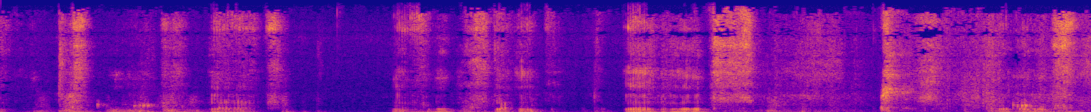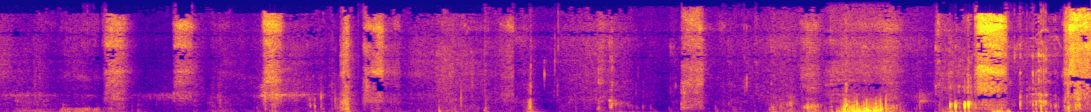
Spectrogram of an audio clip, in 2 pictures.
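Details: A French Bulldog in its first minutes after waking up gives low, rough grunts and snuffling breaths in uneven bursts with short pauses, swelling near the end into a louder, harsher snort before trailing off.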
